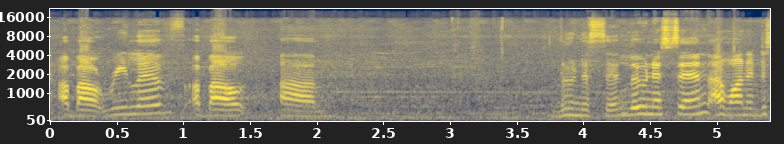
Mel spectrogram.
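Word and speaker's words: lunasin: get more information about relive about um lunin lunin I wanted to say it right and epigenetics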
